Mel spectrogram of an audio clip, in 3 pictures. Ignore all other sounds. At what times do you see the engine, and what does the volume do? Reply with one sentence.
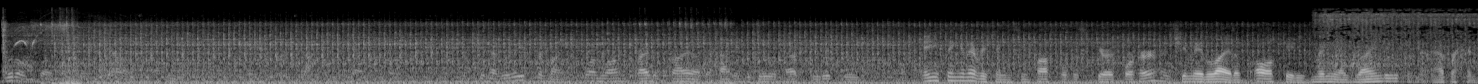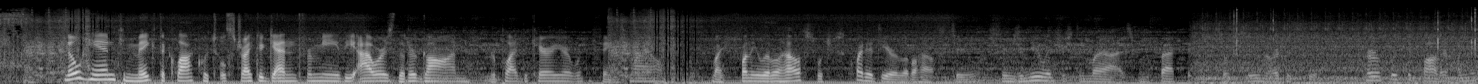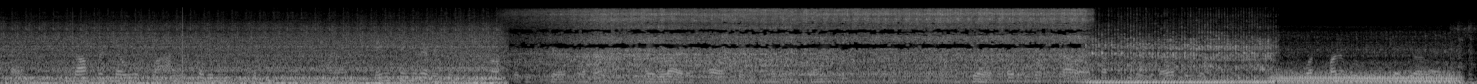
The engine can be heard from 0.0 to 44.2 s, getting quieter then louder.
